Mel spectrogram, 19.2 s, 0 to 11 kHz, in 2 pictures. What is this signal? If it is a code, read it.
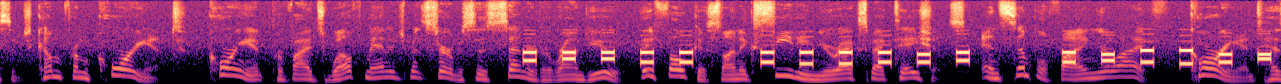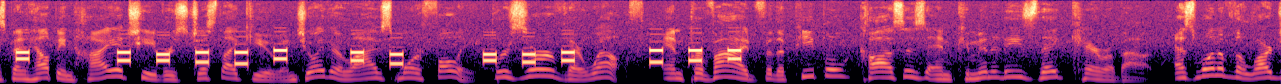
DTMF, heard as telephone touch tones, dialled by machine, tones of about 100 ms, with speech in English. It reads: 80055 522548 57634*0 8752# 81 748 69#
